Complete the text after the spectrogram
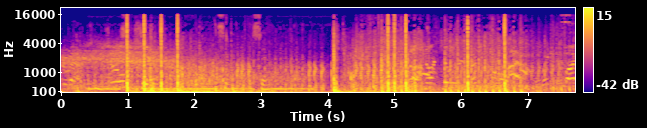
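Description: Rapid gunfire bursts loudly at close range.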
